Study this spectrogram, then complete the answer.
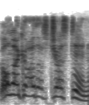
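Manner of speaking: high-pitched mock amazement; uncle freaking out. Imitating uncle spotting coworker in photos, high excited voice. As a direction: imitate an excited, star-struck relative. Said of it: "my uncle kind of freaked out".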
